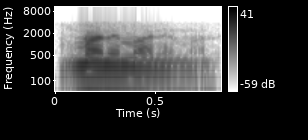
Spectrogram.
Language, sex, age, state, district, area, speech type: Manipuri, male, 30-45, Manipur, Kakching, rural, conversation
